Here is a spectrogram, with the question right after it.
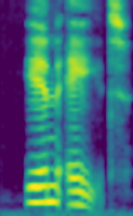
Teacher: The stress is on that first syllable. Innate, not innate.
